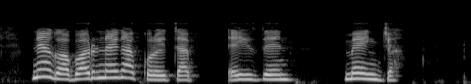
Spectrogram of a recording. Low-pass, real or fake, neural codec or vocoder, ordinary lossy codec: 7.2 kHz; fake; codec, 16 kHz, 16 kbps, FunCodec, trained on Chinese and English, 50 frames a second; none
